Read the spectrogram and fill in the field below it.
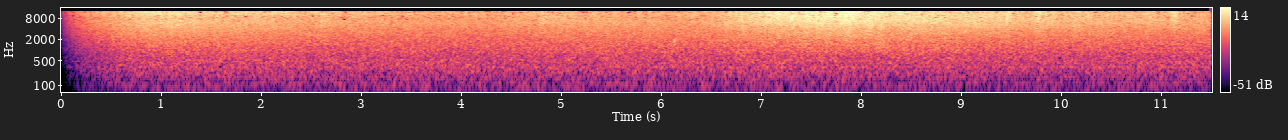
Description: nature wind palm trees constant some gusts

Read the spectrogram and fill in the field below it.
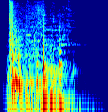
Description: household air fryer pan remove; zapsplat

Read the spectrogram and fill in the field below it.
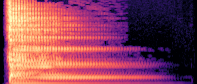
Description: cartoon twang spring ruler

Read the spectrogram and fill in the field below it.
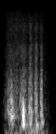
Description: footstep snow; human; sound effects; sound effects one

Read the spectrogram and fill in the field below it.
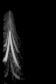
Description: cartoon slip trip high pitched fast

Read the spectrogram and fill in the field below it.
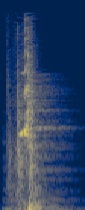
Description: industrial lever pull squeak light

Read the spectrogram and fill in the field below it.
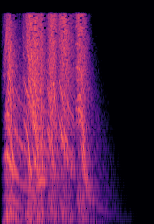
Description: bullets several whizz by

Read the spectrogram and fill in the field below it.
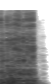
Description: transport car fan heater temperature dial turn

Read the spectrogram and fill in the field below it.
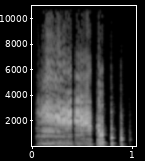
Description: cartoon stretch pull elastic

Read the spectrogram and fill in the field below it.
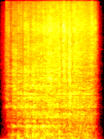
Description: foley wood plank small drag ground; zapsplat

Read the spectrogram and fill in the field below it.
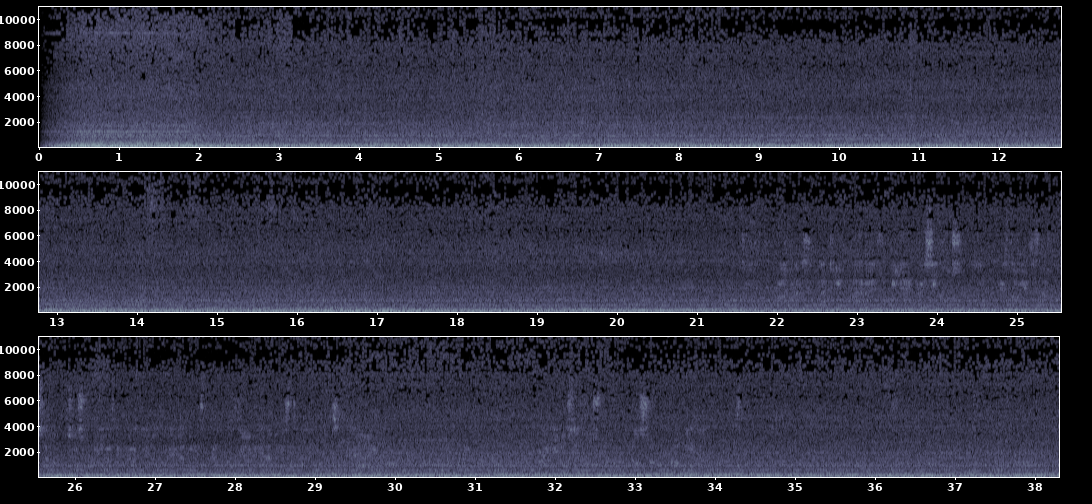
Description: ambience alicante spain train regional old noisy; PMSFX

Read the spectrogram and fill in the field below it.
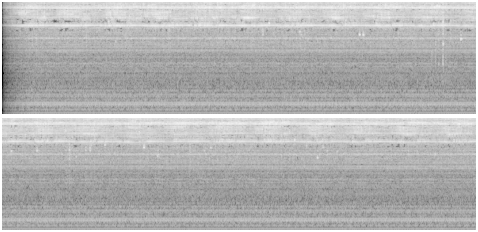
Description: household refrigerator rear hum close up; zapsplat

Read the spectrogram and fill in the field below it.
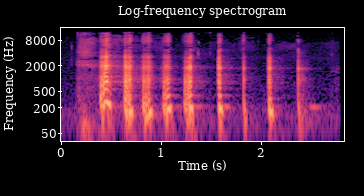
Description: human FEMALE subtle laugh chuckle

